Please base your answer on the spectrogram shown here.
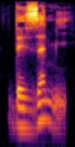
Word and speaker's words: amis: Okay, and if you make the liaison, so the link between the two, you will get des amis.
